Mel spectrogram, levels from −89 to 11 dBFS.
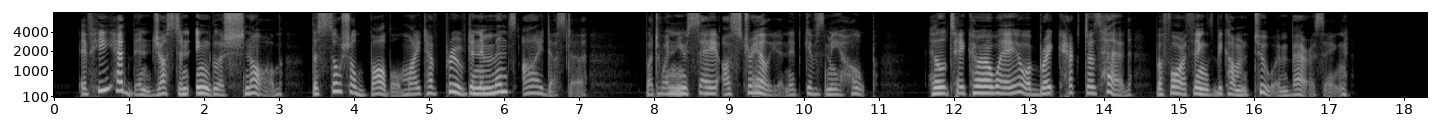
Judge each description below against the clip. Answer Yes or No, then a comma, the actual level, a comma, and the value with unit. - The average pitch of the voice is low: No, high, 205 Hz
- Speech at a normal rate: No, slow, 130 wpm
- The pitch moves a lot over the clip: No, average, 3.5 semitones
